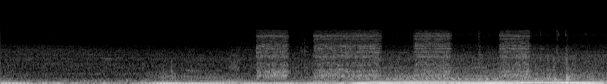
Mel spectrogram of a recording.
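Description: Low rumble of a car's engine and tyres heard from inside the cabin as the car pulls away from a standstill, growing louder about a second and a half in and again midway, with four short bursts of sound higher up in the middle.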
